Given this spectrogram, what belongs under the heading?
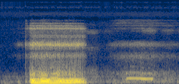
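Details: Kelpie dog, one loud, low rattling snore on the in-breath then a softer whistling out-breath; snoring.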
